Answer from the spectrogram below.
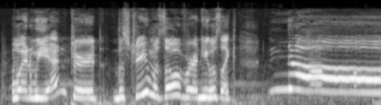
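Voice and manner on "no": high wailing cry of No; anguished no. Retold or imitated. Luca crying out that the stream ended. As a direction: wail it like a crushed kid.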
